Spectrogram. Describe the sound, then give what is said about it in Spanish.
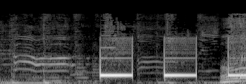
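Telephone tones mark a dropped call on a line troubled by heavy rains: a steady, mid-pitched beep repeats in even pulses, three in all, after a brief stretch of muffled voice. “Es que se le cortó la llamada.”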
